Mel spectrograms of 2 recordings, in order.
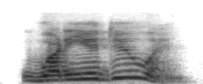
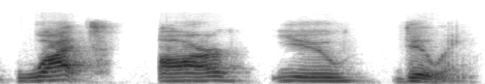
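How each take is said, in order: First: The words are reduced and run together. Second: Each word is said fully and separately. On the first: The speaker calls it right. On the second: The speaker calls it wrong.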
